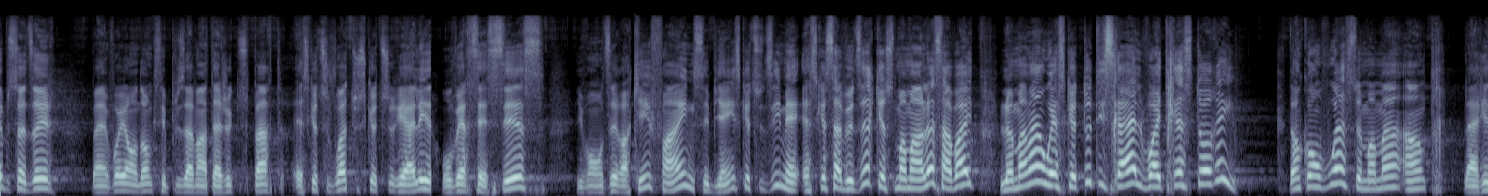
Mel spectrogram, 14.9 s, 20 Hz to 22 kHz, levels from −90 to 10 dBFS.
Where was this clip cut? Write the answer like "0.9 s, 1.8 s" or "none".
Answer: 4.3 s, 6.9 s, 12.8 s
